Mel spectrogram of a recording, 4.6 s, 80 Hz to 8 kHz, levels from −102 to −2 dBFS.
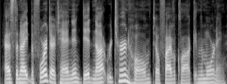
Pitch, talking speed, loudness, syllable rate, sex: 135 Hz, 200 wpm, -19 LUFS, 5.0 syllables/s, male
